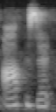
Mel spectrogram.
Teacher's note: Yep, the second syllable, right, has the schwa spelled with an O.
